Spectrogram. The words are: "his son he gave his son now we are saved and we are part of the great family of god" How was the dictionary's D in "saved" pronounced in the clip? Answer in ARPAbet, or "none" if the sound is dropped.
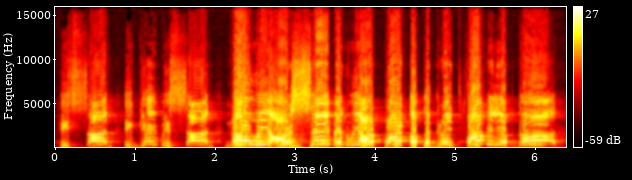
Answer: none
